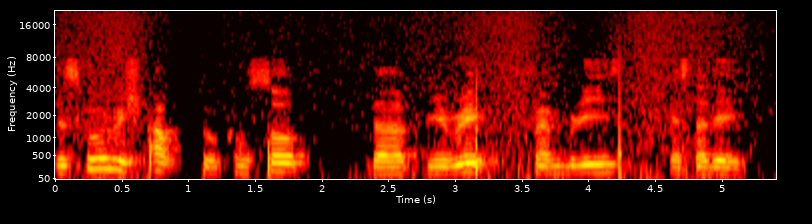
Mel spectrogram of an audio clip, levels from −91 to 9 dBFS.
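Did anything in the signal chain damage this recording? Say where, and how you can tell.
Yes. Overdone noise removal runs through the whole clip, a call-processing stage set far too aggressively. Pauses between phrases drop to near silence speckled with twinkling artefacts, and quieter frequency bands of the voice fall below the noise estimate and are cut away along with the background.

A loud pop occurs four times, at 0.70–0.72 s, 1.59–1.62 s, 3.15–3.17 s and 4.22–4.24 s, each a single sharp click roughly 15 to 20 dB above the speech, which continues unbroken beneath it. These are likely voltage transients from a plug, switch or static discharge in the analogue wiring.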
